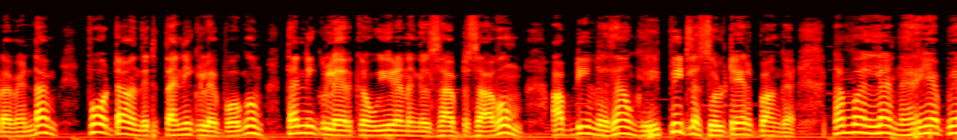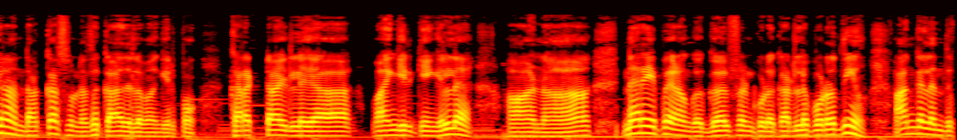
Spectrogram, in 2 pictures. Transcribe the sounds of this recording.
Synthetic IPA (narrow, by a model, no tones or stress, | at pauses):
oːɽɐʋeːɳɖɐm | poːʈːaːʋɐnd̪ɯʈːɯt̪ɐnːɪkːɯɭːɐpoːɣɯmt̪ɐɳːɪkːɯɭːeɪɾɯkːɯɾɐʊjɪɾɛnɐŋɡɐɭsaːpɪʈːɯsaːʋɯm | ɐpːɐɽɪnɾɐt̪ãːɐʋɐŋɡɐɾɪpiːʈːlɐsɔlʈːeːɪɾɯpːaːŋɡɐnɐmːɐɛlːãːnɪɾɐjɐpeːɾɐnd̪ɐːkːaːsɔnːɐðakaːðɪlʋaːŋɡɪɾɯpːõ̰ː | kɐɾɛk̚ʈaːɪlːɐjaːʋaːŋɡɪɾɯkːiːŋɡɐlːɐaːnaːnɪɾɐjɐpeːɾɐɐŋɡɐɡɐːɾlfɾɐɳɖ̚kuːɽɐkɐɽɐlɐpoːɾɐðɐjʊ̃ʔɐŋɡɐɭɐnd̪ɯ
